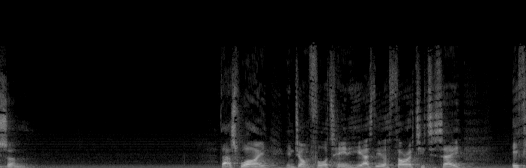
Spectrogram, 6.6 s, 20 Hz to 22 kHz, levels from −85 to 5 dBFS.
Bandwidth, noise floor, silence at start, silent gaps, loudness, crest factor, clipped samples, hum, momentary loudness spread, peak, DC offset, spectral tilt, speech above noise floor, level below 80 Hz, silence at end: 16 kHz; -60 dBFS; 0 s; none; -34 LUFS; 22 dB; under 0.1%; none; 16 LU; -14 dBFS; under 0.1%; -4 dB/octave; 27 dB; -68 dBFS; 0 s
